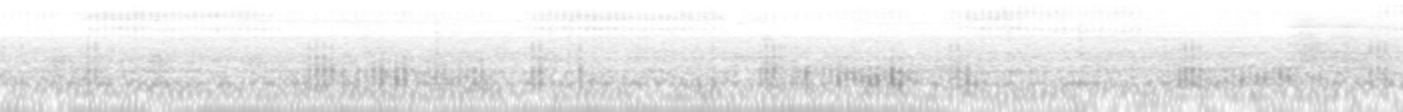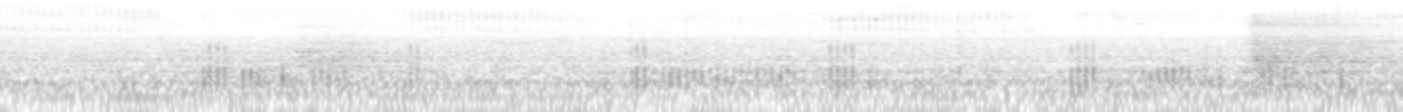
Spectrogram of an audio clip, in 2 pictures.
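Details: Contented domestic cat lying on her newspaper, purring in a steady low rumble that pulses gently with each breath, about every one to two seconds, with some faint higher hiss bursts above it.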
